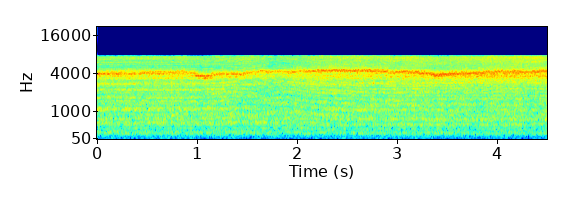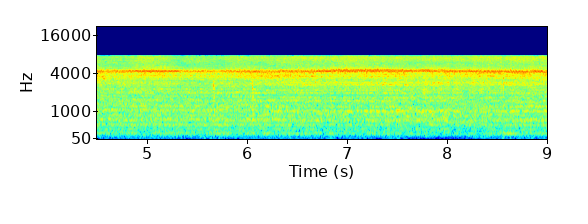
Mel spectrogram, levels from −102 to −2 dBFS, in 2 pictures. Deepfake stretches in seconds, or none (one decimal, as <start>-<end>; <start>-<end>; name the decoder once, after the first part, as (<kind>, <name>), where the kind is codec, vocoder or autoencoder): 7.6-8.4 (autoencoder, DAC-VAE)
